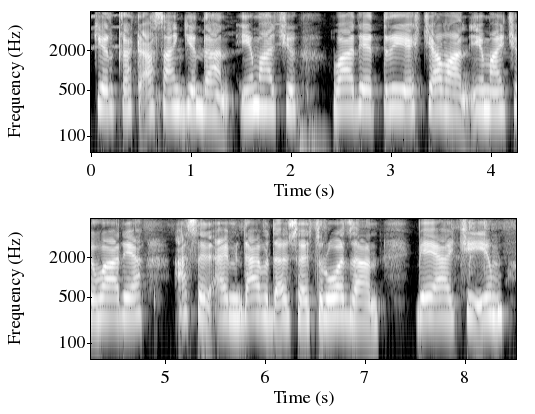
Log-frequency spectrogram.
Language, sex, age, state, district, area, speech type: Kashmiri, female, 30-45, Jammu and Kashmir, Bandipora, rural, spontaneous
